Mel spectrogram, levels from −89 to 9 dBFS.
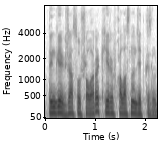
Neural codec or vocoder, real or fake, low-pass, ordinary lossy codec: none; real; none; none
